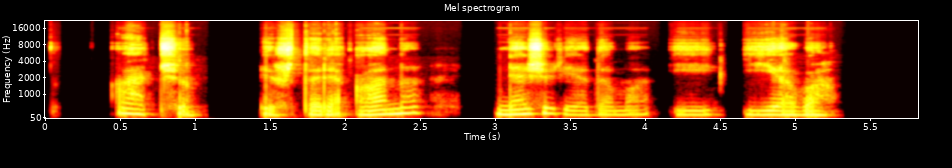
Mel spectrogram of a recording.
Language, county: Lithuanian, Kaunas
